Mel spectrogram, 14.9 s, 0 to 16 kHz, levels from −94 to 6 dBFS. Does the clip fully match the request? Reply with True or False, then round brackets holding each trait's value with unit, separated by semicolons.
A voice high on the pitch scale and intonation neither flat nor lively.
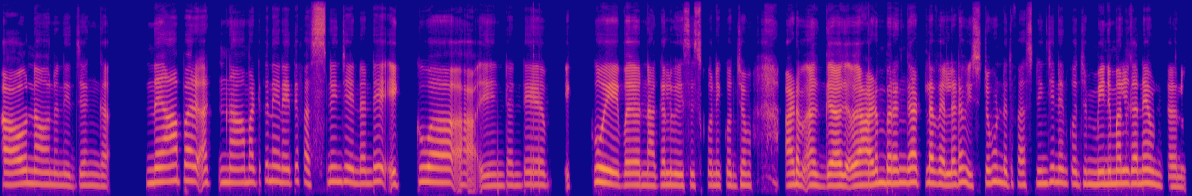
True (235 Hz; 3.2 semitones)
